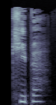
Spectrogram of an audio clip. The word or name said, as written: kippa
